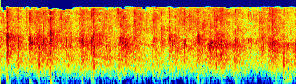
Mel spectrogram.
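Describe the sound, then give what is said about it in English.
An audience claps steadily for a woman, a dense wash of many overlapping hand claps with fairly even loudness throughout and no voices over it. “Let's give her a clap and just appreciate it.”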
